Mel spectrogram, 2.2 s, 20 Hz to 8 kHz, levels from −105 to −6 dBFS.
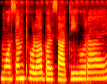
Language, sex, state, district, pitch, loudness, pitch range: Hindi, female, Bihar, Gopalganj, 220 Hz, -32 LUFS, 215-225 Hz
